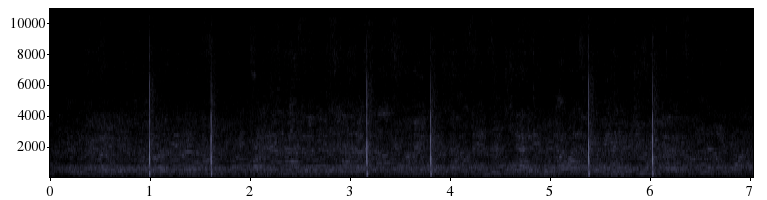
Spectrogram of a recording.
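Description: A tennis ball bounces on a hard court several times.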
